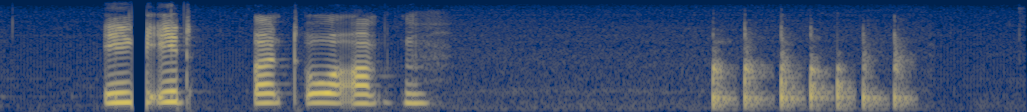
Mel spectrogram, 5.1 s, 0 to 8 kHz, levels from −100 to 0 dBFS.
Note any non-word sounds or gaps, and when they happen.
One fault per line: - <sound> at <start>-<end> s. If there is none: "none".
- dropout at 0.7-0.7 s
- thud at 3.6-4.6 s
